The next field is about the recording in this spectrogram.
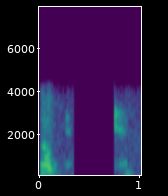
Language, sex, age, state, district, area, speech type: Gujarati, female, 30-45, Gujarat, Morbi, urban, conversation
